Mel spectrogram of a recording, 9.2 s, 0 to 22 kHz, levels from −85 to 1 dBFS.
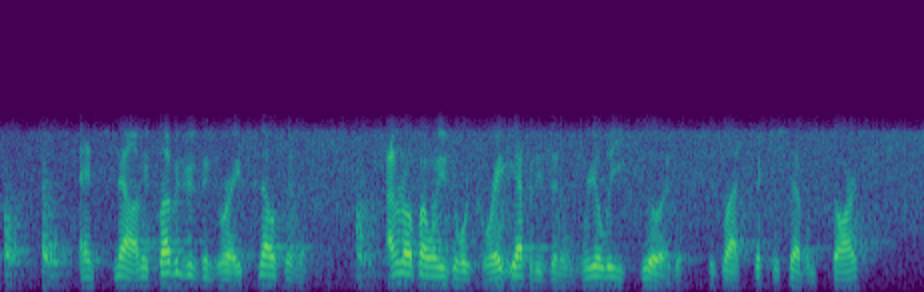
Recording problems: echo of what is said; faint; throughout; 110 ms later, 20 dB below the speech
phone-call audio
hiss; noticeable; throughout; 15 dB below the speech
footsteps; noticeable; until 5 s; peak 5 dB below the speech

